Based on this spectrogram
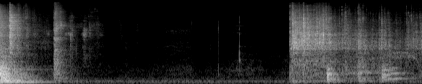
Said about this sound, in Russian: Нашли шов. Берем нож для собража. Параллельным движением по бутылке мы наносим удар под пробку.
